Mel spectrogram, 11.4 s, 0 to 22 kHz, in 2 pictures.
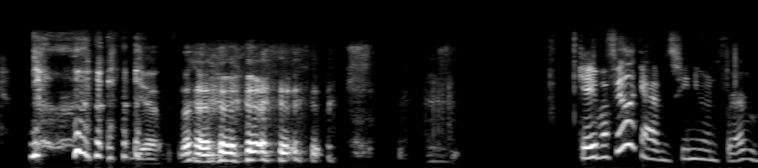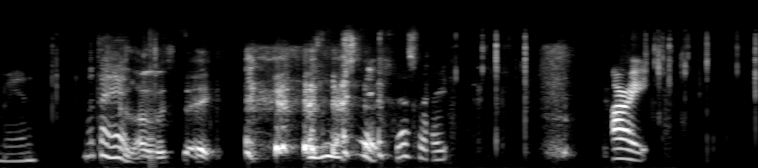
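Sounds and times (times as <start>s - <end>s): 
speech: 0.2s - 3.4s, 4.4s - 10.8s
laughter: 0.3s - 2.5s, 7.6s - 8.7s
Gushers fruit snack packets crinkling: 10.5s - 11.3s.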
